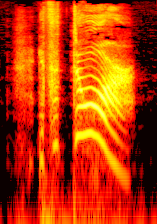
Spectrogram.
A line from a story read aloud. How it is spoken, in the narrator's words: exclaimed Stanton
